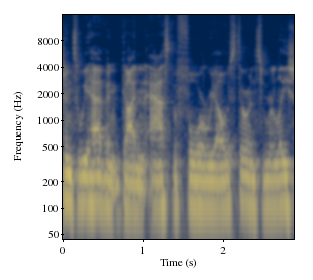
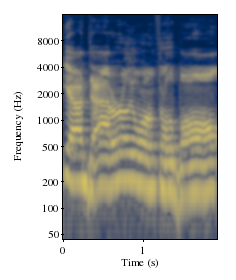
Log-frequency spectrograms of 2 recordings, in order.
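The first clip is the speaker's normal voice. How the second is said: raised, high-pitched dog voice; 8 semitones higher, 6 dB louder than usual. Showing how he answers himself as his dog: voicing his dog Dude. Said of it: "that's dude's voice".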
